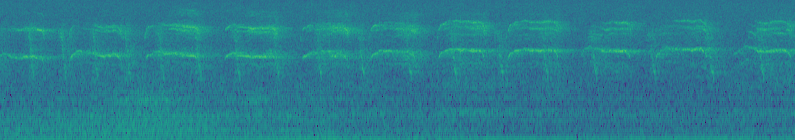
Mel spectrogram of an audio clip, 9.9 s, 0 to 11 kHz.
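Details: Peregrine falcon chick home alone at the nest, 3 October 2023: harsh, slightly downslurred chirps with a bright overtone, repeated about once a second in a steady series over constant low rumbling background noise.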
